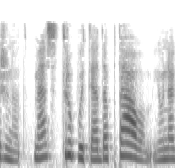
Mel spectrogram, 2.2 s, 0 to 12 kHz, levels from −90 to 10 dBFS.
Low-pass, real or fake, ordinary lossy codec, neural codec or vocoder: 7.2 kHz; real; MP3, 32 kbps; none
